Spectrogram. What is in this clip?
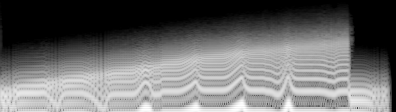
A Revved up Tech Sound
bass, dance, pad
